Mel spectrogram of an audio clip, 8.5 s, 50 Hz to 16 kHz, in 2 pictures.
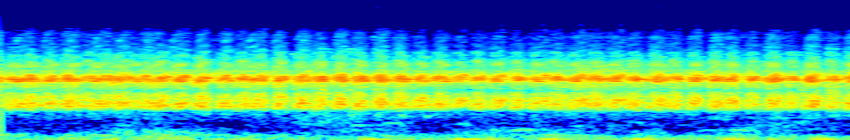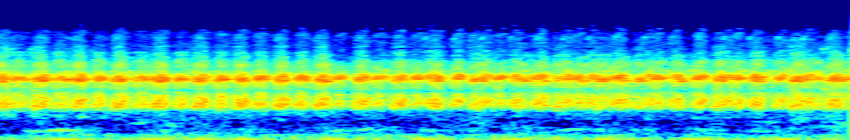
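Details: European tree frogs in a dense calling chorus recorded on 20 May 2023: overlapping rapid, rasping pulses merge into a continuous loud drone, bands around two and one kilohertz steady throughout.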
